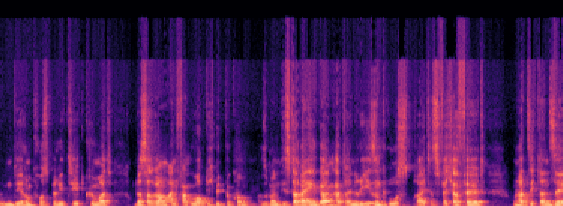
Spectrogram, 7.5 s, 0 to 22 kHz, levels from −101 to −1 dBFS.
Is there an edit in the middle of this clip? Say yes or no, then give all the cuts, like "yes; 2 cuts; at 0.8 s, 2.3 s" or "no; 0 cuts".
no; 0 cuts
